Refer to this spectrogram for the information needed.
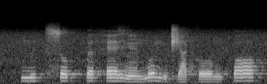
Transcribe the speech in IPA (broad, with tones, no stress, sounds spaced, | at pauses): m ɨ˨˦ k s o˧ k͡p ə˧ h ɛ˧ ɣ ɛ̃˨ m o˦˨ m d͡ʒ a˨ k oː˨ ŋ k͡p ɔ˦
